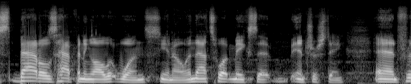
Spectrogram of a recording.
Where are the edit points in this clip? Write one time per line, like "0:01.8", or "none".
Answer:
none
